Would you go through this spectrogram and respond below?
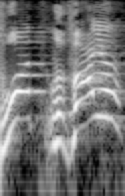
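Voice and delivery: high, incredulous questioning; acted shock at terrible news; shocked disbelief. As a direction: react in stunned disbelief, pitch leaping up. Retold news of a funeral.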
